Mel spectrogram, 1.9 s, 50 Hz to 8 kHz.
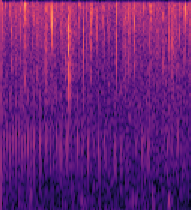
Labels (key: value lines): label: biophony, rattle
recorder: SoundTrap 500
